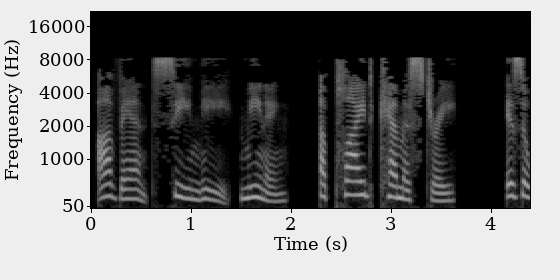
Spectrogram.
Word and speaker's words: Angewandte Chemie: Angewandte Chemie, German pronunciation, Avant Chemie, meaning applied chemistry, is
